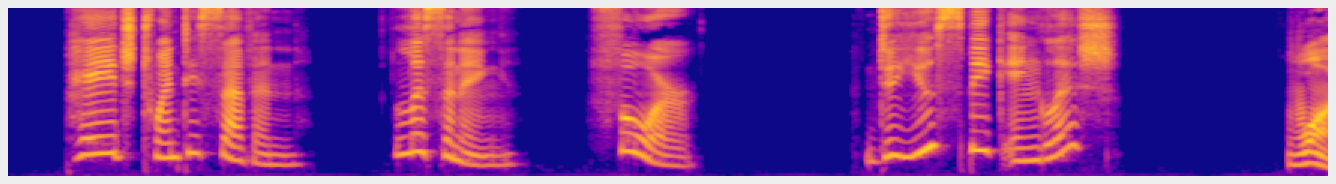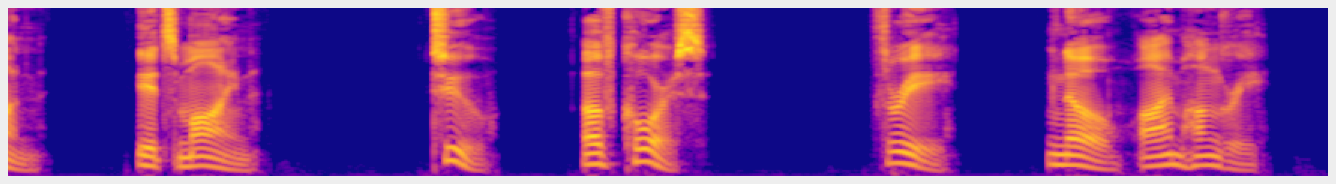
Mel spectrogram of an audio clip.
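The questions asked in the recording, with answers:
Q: Do you speak English?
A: 2: Of course.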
